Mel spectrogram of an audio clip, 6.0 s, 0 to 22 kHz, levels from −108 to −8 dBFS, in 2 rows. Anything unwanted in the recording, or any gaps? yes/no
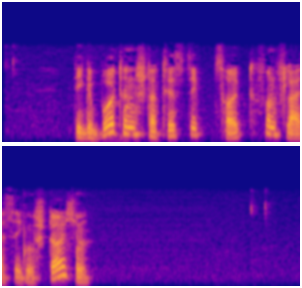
no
